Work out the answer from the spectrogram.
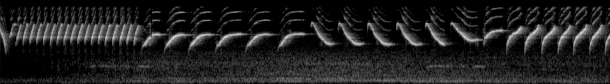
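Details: Spanish Timbrado-style canary training song: a brief fast bubbling trill, then series of clear upward-curving whistled notes repeated about four per second, changing tour to steep downslurs and back to rising notes.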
